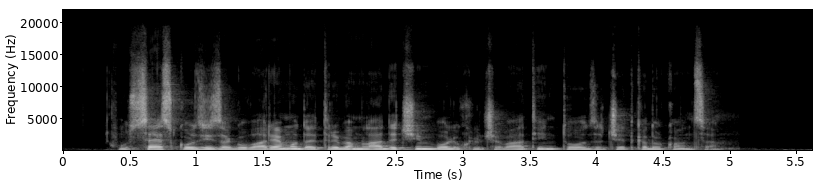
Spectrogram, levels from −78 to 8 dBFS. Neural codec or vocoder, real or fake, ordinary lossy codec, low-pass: none; real; none; 19.8 kHz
